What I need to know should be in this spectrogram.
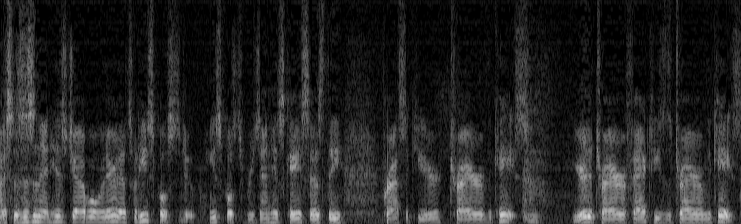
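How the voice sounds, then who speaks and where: With an American accent, a man talks at a fairly quick pace and a fairly high pitch amid noticeable background noise. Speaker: constitutional rights lecturer. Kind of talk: lecture with anecdotes. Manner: fast; animated storytelling.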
